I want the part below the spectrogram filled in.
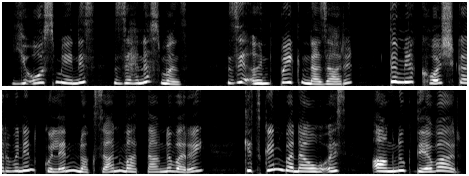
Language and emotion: Kashmiri, fearful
